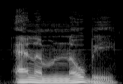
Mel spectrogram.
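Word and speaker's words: Anunoby: Ananobi. – Yes, OG Ananobi. – Oh, OG Ananobi. Okay. sounds like Obi-Wan Kenobi.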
